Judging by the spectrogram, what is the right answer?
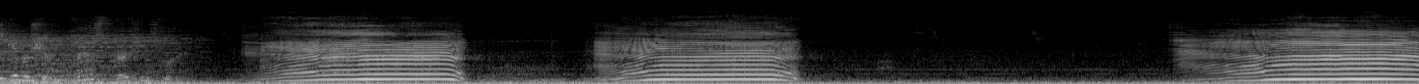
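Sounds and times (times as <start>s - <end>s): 
speech: 0.1s - 1.9s
agitated dairy cow mooing: 2.4s - 4.9s, 5.8s - 8.2s, 11.7s - 14.1s.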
